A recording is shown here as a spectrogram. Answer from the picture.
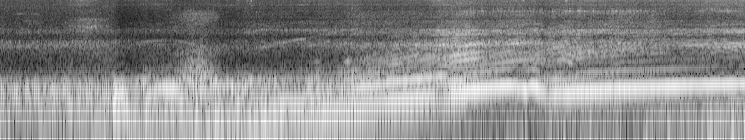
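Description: Sportbike engine under hard acceleration. The throttle is opened about a second in and the pitch climbs steadily through the gear, dips at an upshift about five seconds in, then climbs again, over steady wind rush.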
